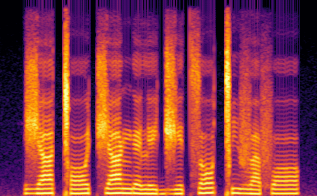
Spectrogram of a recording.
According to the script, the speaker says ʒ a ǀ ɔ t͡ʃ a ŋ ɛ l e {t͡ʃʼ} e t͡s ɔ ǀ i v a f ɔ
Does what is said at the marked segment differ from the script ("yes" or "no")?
yes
